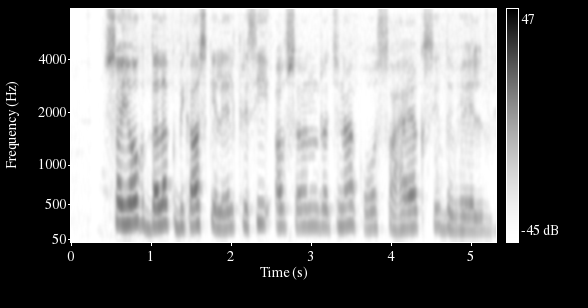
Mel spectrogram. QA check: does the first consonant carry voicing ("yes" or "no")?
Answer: no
